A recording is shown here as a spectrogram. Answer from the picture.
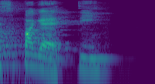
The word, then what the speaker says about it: spaghetti: G-H-I-A-C-C-I-O. Ghiaccio. Próxima palavra, spaghetti. Spaghetti. Spaghetti. Spaghetti. Pronúncia pura do T, tá? Não é espaguete. É espaguete. Espaguete. Tá? Então, tem o S-P-A-G-H-E-T-T-I. Então, onde tem o G-H-E, Ghe, espaguete.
